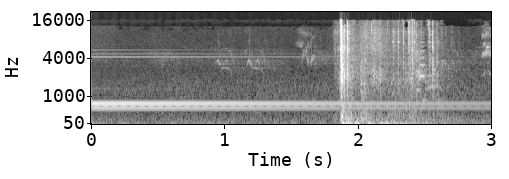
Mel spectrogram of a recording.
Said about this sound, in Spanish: Después de seis timbres, Ben por fin abrió la puerta.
